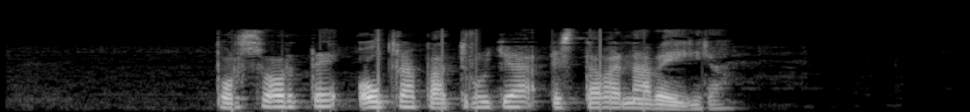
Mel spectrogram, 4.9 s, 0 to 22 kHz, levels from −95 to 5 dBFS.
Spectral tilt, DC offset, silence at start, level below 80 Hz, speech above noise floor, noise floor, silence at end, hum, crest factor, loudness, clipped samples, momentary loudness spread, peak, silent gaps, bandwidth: -5.5 dB/octave; under 0.1%; 1.1 s; -64 dBFS; 64 dB; -87 dBFS; 1.2 s; none; 22 dB; -24 LUFS; under 0.1%; 7 LU; -4 dBFS; none; 7.8 kHz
